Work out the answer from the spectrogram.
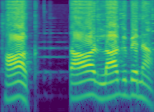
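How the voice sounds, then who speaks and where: A woman's voice: lowish voice, steady tone, slow pace, clear, resonant tone, no room sound. Grumbling, scolding old village wife played by a woman. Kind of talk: cartoon voice acting. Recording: music bed behind the voice.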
